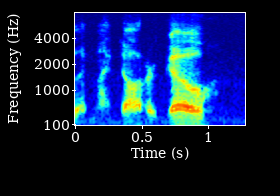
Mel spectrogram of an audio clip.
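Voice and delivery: quiet, hushed, low-key words under the breath. Voicing an old man confronting a player with his cane: saying it quietly. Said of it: "he says quietly".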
